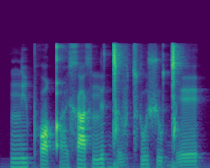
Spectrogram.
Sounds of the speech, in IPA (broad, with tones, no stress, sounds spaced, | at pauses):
n i˧ pʰ ɔ˨ qʼ e̤˧ x a˧ x n ɨ˦ ɡ͡ǀ ɘ˨ v t͡sʼ u˧ ʃ u˨ ɡ͡ǀ e˧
